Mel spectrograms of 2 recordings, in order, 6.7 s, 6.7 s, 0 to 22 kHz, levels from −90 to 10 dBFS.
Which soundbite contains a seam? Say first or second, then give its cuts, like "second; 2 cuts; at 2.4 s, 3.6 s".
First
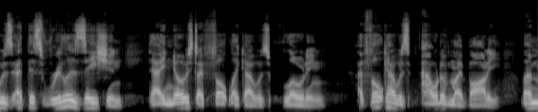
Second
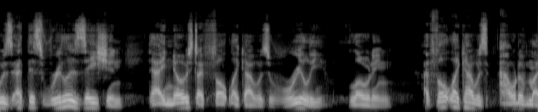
first; 2 cuts; at 3.4 s, 4.8 s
